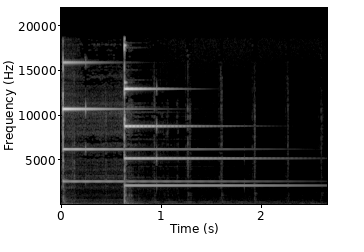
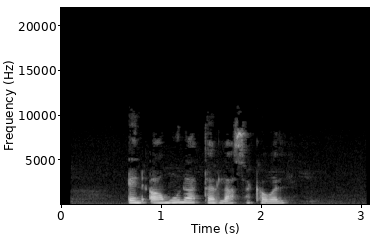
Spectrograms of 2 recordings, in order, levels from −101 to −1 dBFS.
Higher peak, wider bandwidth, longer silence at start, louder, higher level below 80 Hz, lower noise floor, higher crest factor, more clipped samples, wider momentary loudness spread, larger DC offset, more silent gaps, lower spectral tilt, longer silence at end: about the same, -10 dBFS vs -10 dBFS; first, 19 kHz vs 8.8 kHz; second, 0 s vs 0.7 s; first, -25 LUFS vs -29 LUFS; about the same, -78 dBFS vs -78 dBFS; second, -62 dBFS vs -73 dBFS; about the same, 20 dB vs 20 dB; neither; first, 23 LU vs 9 LU; neither; neither; second, 4.5 dB/octave vs -6.5 dB/octave; about the same, 0.85 s vs 0.85 s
